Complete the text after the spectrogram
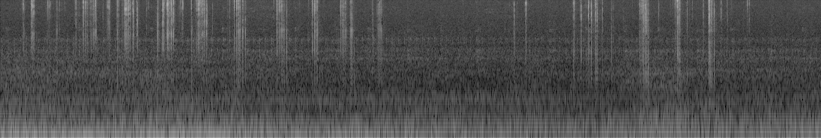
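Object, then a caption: Small green aventurine stone pagoda. Fingertips and nails tap and scratch the ridges of a small, solid green aventurine stone pagoda, a feng shui piece held in the fingers. Quick, bright clicks and scratchy ticks come in uneven bursts over a steady low rumble that dips slightly partway through.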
